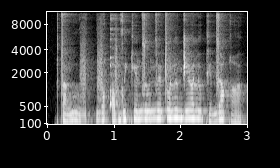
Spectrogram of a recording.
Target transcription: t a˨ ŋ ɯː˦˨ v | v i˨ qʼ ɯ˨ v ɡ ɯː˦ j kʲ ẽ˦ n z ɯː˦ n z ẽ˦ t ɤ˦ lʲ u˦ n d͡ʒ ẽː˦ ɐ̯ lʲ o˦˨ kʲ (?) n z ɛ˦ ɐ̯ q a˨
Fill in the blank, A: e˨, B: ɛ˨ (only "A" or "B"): B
